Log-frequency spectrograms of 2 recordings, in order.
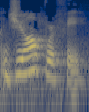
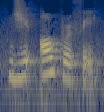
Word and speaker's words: geography: Đó, đuôi graphy thì trọng âm chính của từ sẽ rơi vào cái âm tiết trước đấy là rơi vào cái O này. Đó, geography, geography.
